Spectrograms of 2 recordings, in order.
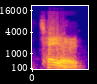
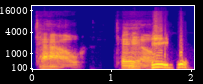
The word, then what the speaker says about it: Teao: Her name's Teao. Tea. Okay. So, I mispronounced it. I I mispronounced it. He asked me the other day. I've always read it as to tail.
